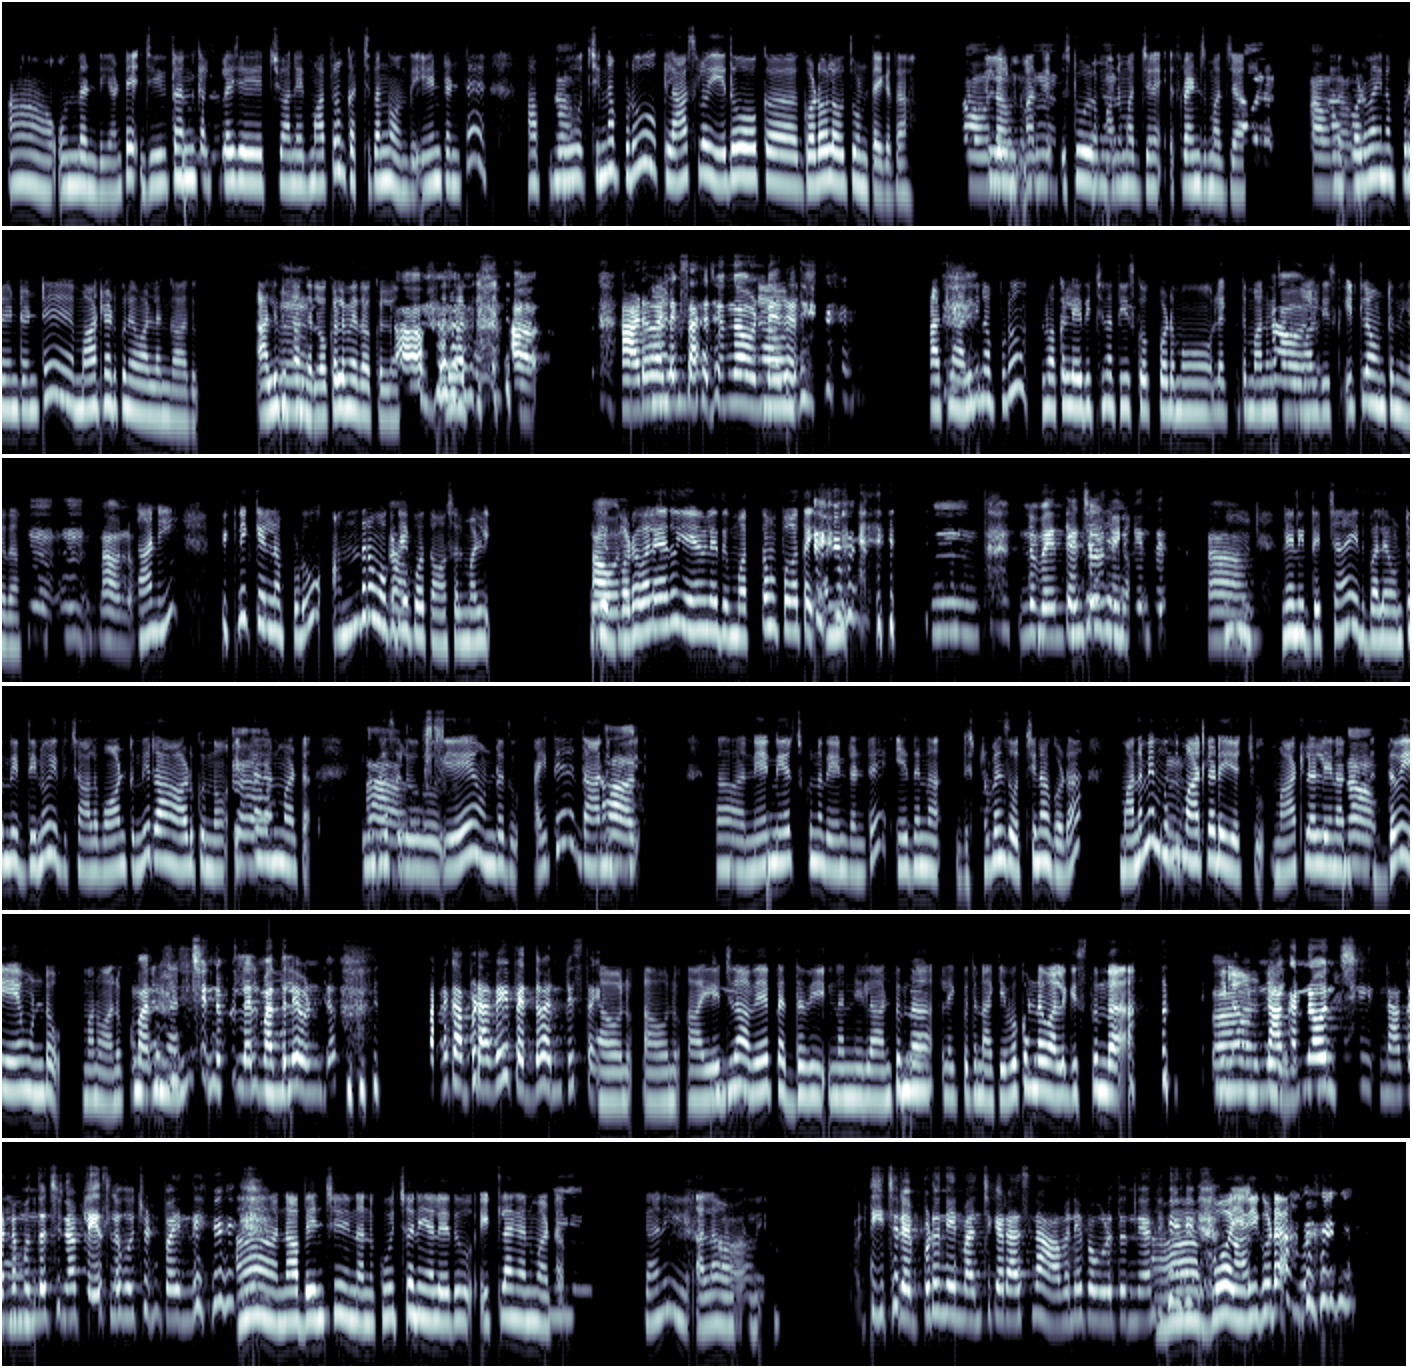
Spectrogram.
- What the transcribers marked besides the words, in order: in English: "అప్లై"; other background noise; in English: "క్లాస్‌లో"; in English: "ఫ్రెండ్స్"; tapping; laugh; laugh; chuckle; laugh; in English: "ఎంజాయ్"; in English: "డిస్టర్బెన్స్"; laugh; laughing while speaking: "చిన్న పిల్లల మధ్యలో ఉండం"; laugh; in English: "ఏజ్‌లో"; laugh; in English: "ప్లేస్‌లో"; laugh; laughing while speaking: "ఆ కు"; chuckle
- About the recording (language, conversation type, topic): Telugu, podcast, మీ చిన్నప్పటి స్కూల్ ప్రయాణం లేదా పిక్నిక్‌లో జరిగిన ఒక మధురమైన సంఘటనను చెప్పగలరా?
